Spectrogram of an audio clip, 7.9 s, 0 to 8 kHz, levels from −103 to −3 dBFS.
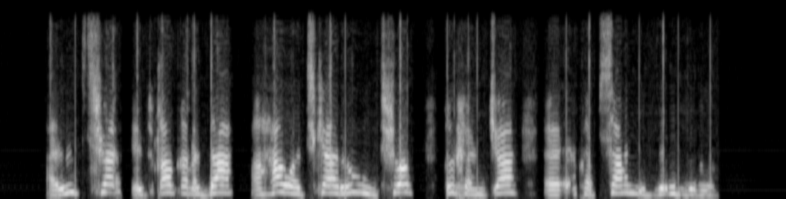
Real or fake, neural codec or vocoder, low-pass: fake; codec, 16 kHz, 16 kbps, FunCodec, trained on Chinese and English, 50 frames a second; 7.2 kHz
